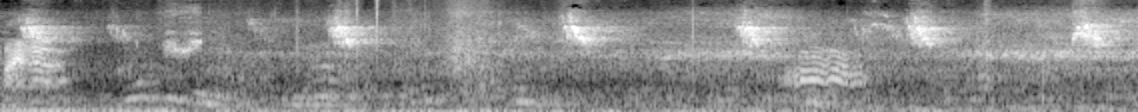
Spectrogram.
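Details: Kittens cared for by a calico cat that is not their real mother, heard while being fed: short high mews rising then falling, about one each second, over a low background hum and a few soft clicks.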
